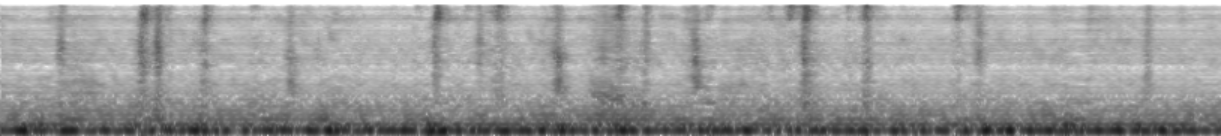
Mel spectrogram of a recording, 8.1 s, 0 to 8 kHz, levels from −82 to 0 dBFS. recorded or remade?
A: remade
